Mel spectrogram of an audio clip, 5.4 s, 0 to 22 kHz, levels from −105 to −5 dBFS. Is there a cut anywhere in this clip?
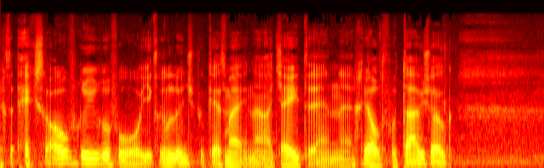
yes; 3 cuts; at 1.5 s, 2.2 s, 2.8 s

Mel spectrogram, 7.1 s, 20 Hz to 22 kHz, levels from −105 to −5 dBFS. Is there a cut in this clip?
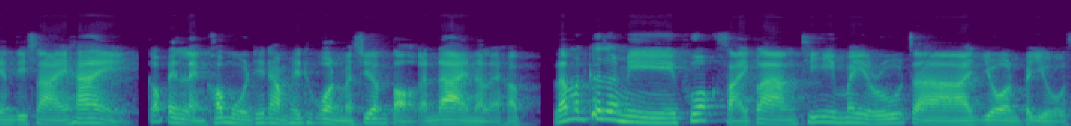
yes; 2 cuts; at 0.9 s, 3.6 s

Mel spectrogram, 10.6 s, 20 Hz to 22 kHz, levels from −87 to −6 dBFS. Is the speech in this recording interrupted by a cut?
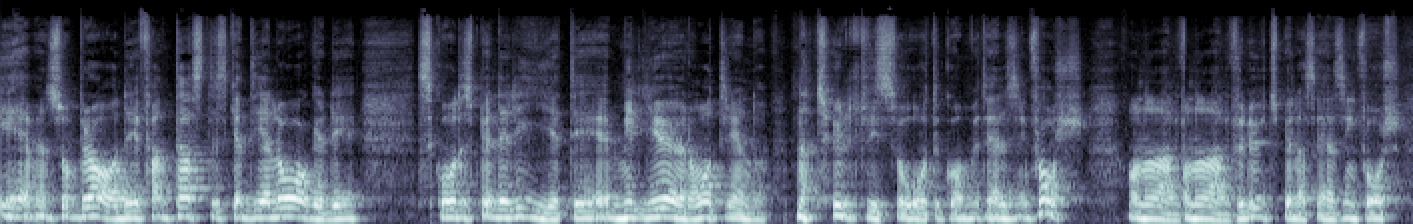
yes; 1 cut; at 8.9 s

